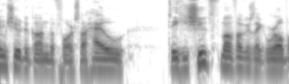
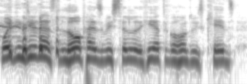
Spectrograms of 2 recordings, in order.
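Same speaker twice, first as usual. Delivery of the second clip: high, loud, hammed-up protest; mock exasperated complaint; 10 semitones higher, 4 dB louder than usual. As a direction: plead indignantly on a dead friend's behalf. Acting out friends' exasperated complaint.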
